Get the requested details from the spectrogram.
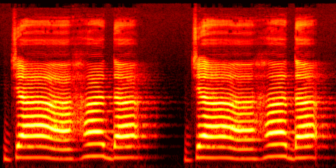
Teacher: اب دیکھیں ہا اور دال دونوں کے اوپر ایک ہی حرکت ہے، زبر کی حرکت ہے، تو دونوں کا اجرا ساتھ میں کریں گے۔ ہادا، ہا دال دونوں کے اوپر زبر کی حرکت ہے، زبر کو جلدی پڑھیں، تھوڑا بھی نہ کھینچے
